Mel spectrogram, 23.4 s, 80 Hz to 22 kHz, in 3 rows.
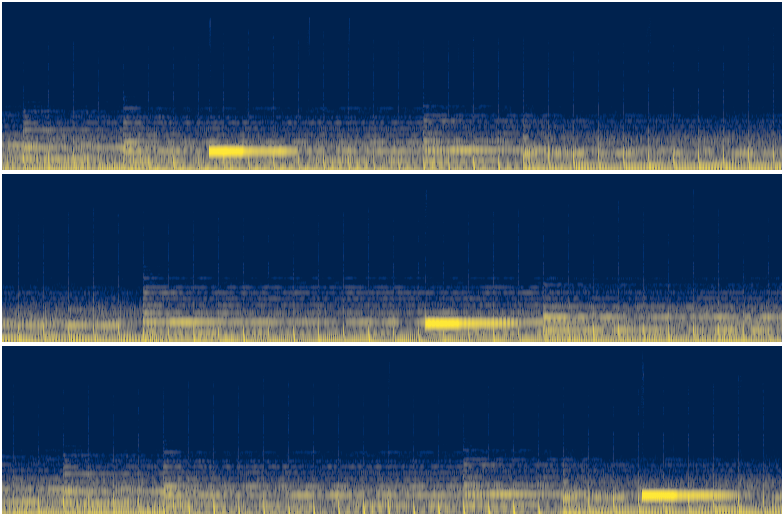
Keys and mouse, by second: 1.3 click, 4.6 click, 5.1-6.2 right drag, 5.5 a, 6.2 shift+s, 6.5 click, 8.0 click, 9.1 shift+s, 9.7 KP_1, 10.1-11.1 middle drag, 13.8 t, 14.4 click, 17.5 click, 17.7 r, 19.0 click, 19.2 s, 20.7 n, 21.6 click, 22.6 click.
